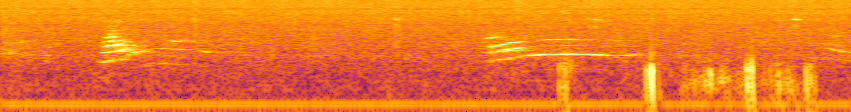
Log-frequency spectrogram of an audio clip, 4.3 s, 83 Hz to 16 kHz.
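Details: Kittens indoors at Alley to Attic, Alabama, on 28 May 2018: a brief wavering meow, then a longer drawn-out meow that rises and levels off, followed by several sharp knocks and thumps, all over a constant low hum.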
